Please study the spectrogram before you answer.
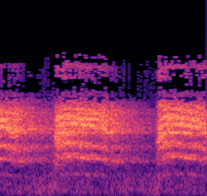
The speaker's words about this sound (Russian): Ворона.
